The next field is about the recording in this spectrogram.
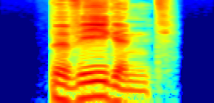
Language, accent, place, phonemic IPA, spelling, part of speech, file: German, Germany, Berlin, /bəˈveːɡn̩t/, bewegend, verb / adjective, De-bewegend.ogg
- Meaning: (verb) present participle of bewegen; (adjective) moving, affecting, stirring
